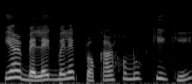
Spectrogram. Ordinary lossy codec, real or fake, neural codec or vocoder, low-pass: none; fake; vocoder, 24 kHz, 100 mel bands, Vocos; 10.8 kHz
